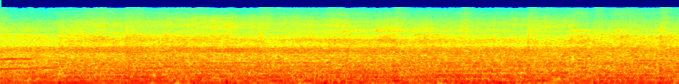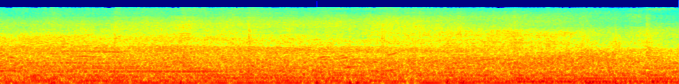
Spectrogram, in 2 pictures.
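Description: A propeller jump plane's engine running steadily close by, with indistinct voices over it.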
